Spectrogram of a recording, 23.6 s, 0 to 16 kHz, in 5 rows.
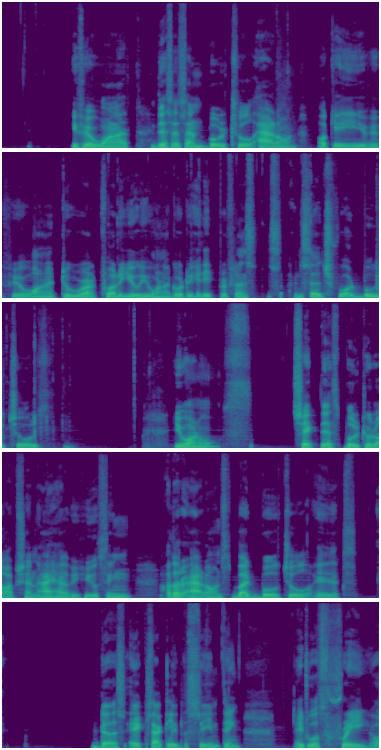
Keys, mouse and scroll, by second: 0.4 click, 3.4 click, 6.0-7.2 drag.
